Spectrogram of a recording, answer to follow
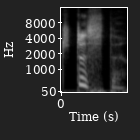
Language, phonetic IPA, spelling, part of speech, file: Polish, [ˈd͡ʒːɨstɨ], dżdżysty, adjective, Pl-dżdżysty.ogg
